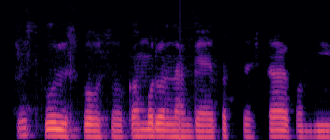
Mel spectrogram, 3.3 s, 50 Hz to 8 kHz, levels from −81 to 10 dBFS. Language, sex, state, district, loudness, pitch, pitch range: Rajasthani, male, Rajasthan, Churu, -24 LUFS, 130 Hz, 125-135 Hz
